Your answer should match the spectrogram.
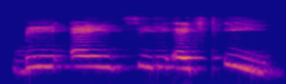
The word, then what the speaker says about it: bathe: The second one, B A T H E. Bathed. They aren't pronounced the same way. Bath. Bathe.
